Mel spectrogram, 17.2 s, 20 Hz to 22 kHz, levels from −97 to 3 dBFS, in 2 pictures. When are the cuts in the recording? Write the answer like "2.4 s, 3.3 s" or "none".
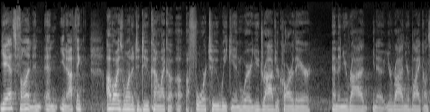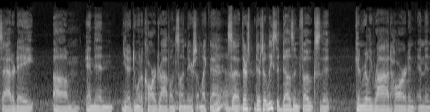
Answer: none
